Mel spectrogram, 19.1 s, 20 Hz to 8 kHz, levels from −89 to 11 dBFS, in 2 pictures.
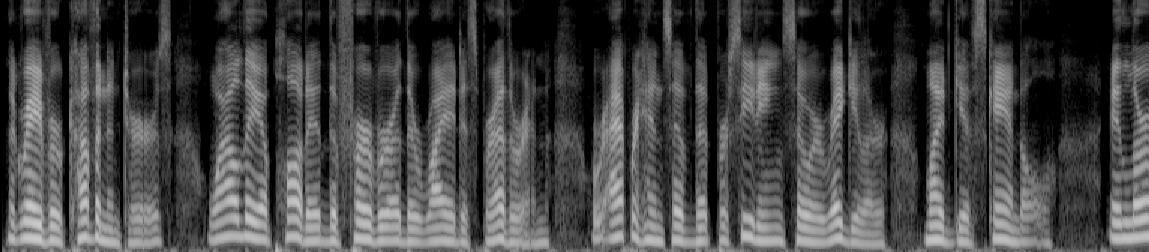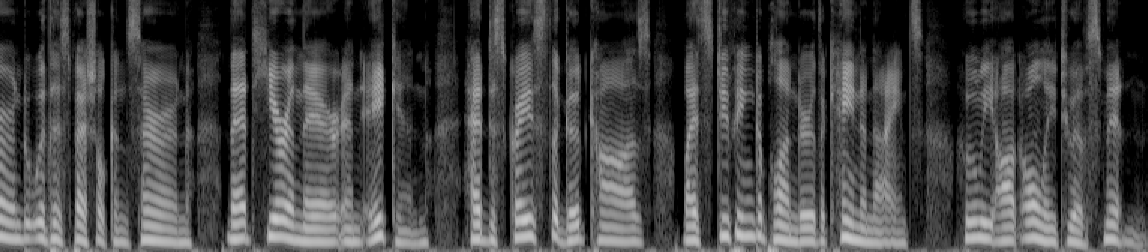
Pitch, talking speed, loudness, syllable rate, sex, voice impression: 160 Hz, 155 wpm, -19 LUFS, 5.3 syllables/s, male, masculine, adult-like, slightly muffled, friendly, unique, slightly kind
